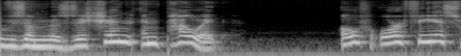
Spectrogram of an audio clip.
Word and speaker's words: Orpheus: a musician and poet orpheus rhymes with glorious one of the argonauts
